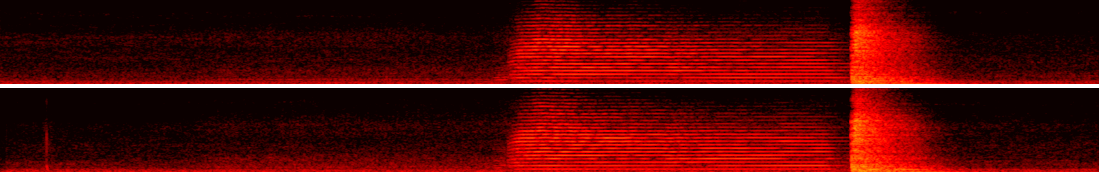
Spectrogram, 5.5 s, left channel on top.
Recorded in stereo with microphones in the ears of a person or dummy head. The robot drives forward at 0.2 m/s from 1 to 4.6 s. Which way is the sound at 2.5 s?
10° right (ahead or behind).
